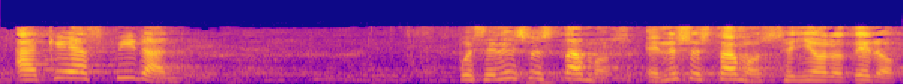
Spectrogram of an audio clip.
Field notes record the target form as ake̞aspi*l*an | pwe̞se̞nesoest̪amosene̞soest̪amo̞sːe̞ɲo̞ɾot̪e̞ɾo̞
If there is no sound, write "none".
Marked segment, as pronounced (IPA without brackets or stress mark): ɾ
